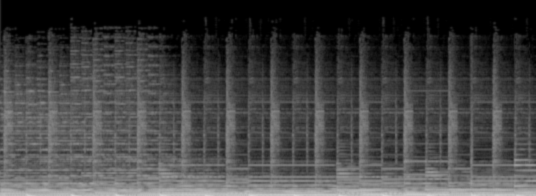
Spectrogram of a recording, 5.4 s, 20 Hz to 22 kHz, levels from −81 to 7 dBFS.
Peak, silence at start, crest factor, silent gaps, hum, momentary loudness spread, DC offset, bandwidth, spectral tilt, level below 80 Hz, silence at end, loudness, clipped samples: 0 dBFS; 0 s; 12 dB; none; none; 2 LU; under 0.1%; 19 kHz; -6 dB/octave; -22 dBFS; 0 s; -14 LUFS; under 0.1%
